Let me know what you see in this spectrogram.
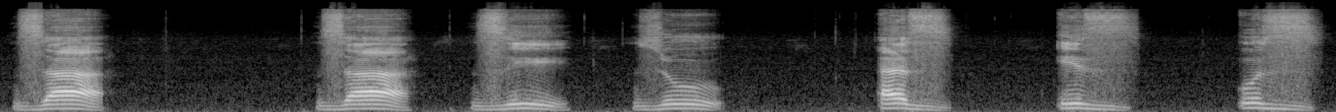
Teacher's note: A small gap is left between the tongue and the incisors. When pronouncing this letter, the air is exhaled softly. The exhalation should be continued, otherwise the pronunciation will not be correct.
